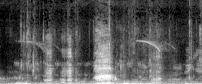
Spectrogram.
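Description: Domestic ducks paddling in a small village pond in summer give loud honking quacks in short bursts, close by, with a few softer calls and some background noise between them.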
